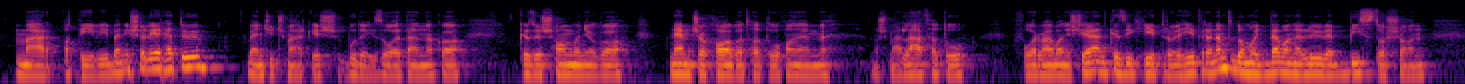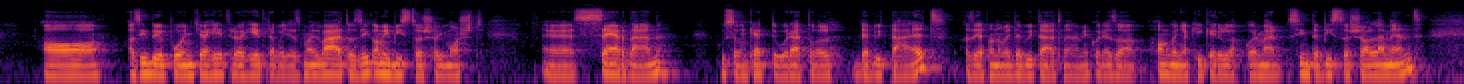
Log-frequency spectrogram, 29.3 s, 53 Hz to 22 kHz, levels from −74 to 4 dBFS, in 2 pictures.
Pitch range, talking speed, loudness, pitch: 105-110 Hz, 135 wpm, -25 LUFS, 105 Hz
